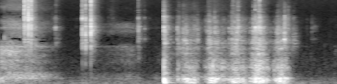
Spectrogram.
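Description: Ratcheting plastic joints of a transforming dinosaur robot toy clicking as it is folded into vehicle mode: a couple of separate clicks, then a quick run of clicks about halfway through.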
